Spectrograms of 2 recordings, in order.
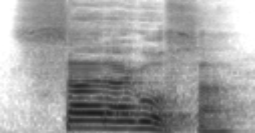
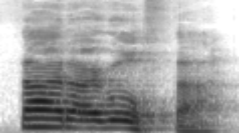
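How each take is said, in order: First: The z is pronounced as an s sound. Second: The z is pronounced as a th sound. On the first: This is the Latin American pronunciation. "Also with the S" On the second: This is the pronunciation of Spain. "according to the Spain to the to the Spain Spanish pronunciation"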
